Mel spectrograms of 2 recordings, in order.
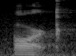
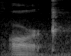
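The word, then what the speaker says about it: Orik: But they pronounced the name Arc. They pronounced Oric as Arc, A R K.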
